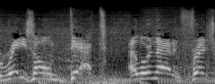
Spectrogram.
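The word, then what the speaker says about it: raison d'être: need what i call raison debt i learned that in french class you don't pronounce the re jack and i see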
